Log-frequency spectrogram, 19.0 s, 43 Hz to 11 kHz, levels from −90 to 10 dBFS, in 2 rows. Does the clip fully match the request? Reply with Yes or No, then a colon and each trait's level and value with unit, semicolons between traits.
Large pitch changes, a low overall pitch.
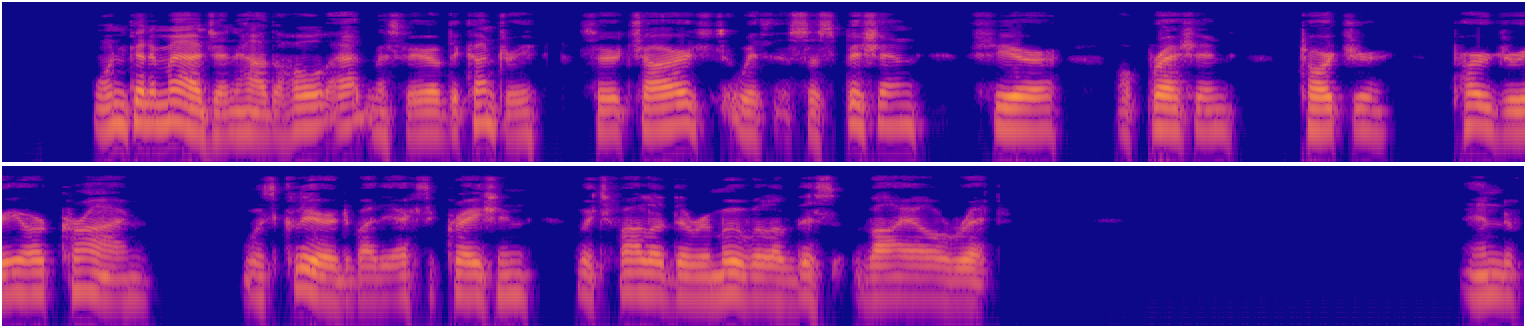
No: average, 2.8 semitones; low, 130 Hz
